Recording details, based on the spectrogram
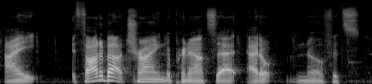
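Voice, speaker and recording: A man with a lowish voice and very animated intonation hosts a solo podcast. He talks casually and off the cuff, wandering from point to point with playful, self-deprecating asides. Faint music sits behind his voice. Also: moderate pace. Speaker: podcast host.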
